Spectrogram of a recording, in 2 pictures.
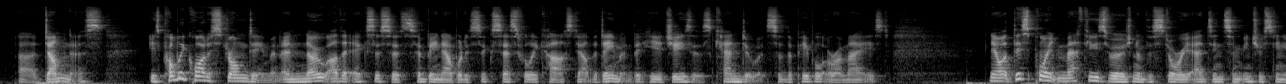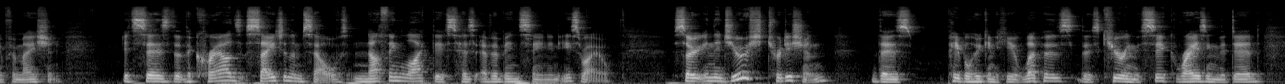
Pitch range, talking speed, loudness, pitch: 120-145 Hz, 190 wpm, -23 LUFS, 125 Hz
